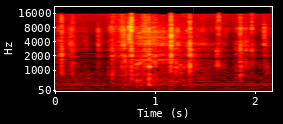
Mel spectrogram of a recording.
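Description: Packaging crinkling and rustling as an FM transmitter and its cable are pulled out of a white paper insert by hand, with irregular small clicks.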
